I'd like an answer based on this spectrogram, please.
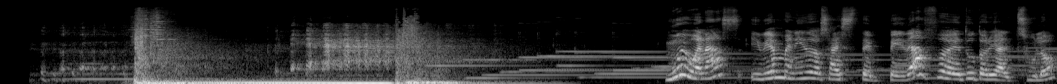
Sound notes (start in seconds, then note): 2.6 creepy laughing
